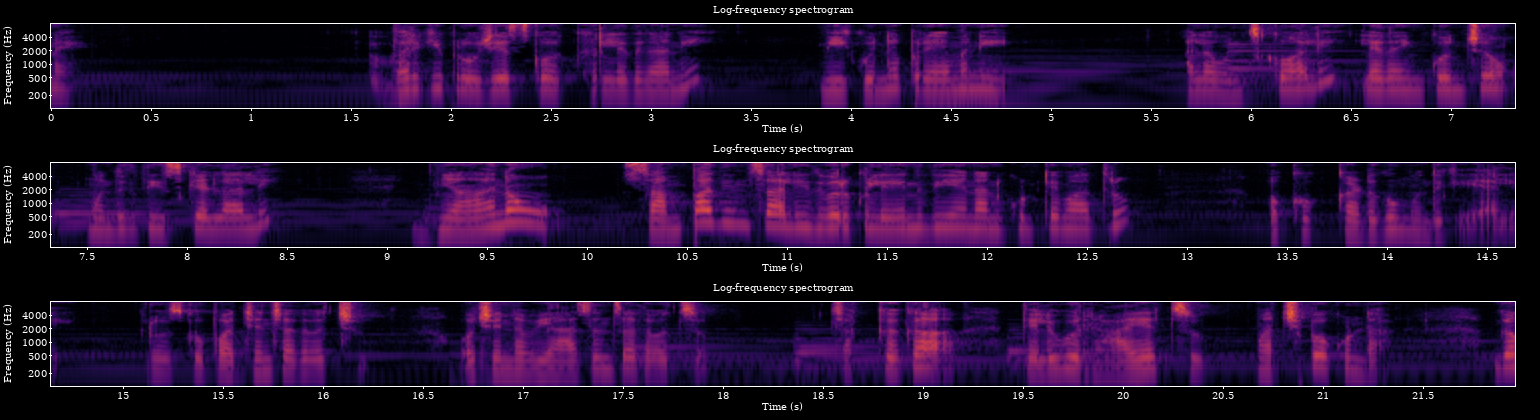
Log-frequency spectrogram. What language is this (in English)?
Telugu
